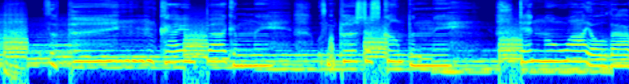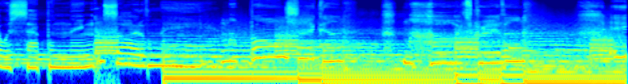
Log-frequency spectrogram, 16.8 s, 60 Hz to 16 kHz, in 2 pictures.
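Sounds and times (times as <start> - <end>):
person singing in German: 0.2 - 16.7.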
